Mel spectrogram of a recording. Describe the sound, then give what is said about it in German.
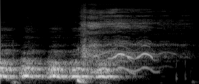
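A female dog gives a drawn-out, wavering, whine-like howl with a short yelp partway through, loud at first and then tapering off into silence. “Darf ich vorstellen, meine Damen und Herren, das ist der Hund von Dirk, Anouk.”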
